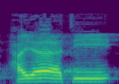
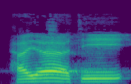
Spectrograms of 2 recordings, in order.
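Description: Both takes have the same delivery.

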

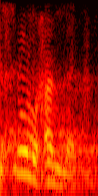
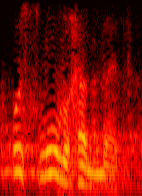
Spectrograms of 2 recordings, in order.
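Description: First: The first word begins with an i vowel. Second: The first word begins with a u vowel. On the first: "الأول الكسر فتقول اسم مثلا اسمي كذا بالكسر" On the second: "وضم، هذا الوجه الثاني"

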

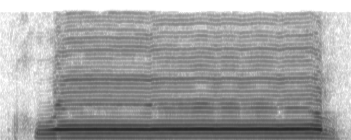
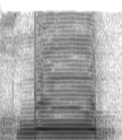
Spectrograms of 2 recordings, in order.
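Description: First: The long vowel before the end is held moderately. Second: The long vowel before the end is held briefly. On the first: "توسط" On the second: "قصر"

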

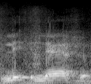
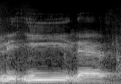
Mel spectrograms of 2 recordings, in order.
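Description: First: The vowel after the hamza is short, without ya. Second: The vowel after the hamza is lengthened into ya. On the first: "بغير إشباع الكسرة فلا تصبح ياء" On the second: "مش لإيلاف"

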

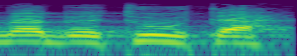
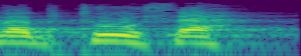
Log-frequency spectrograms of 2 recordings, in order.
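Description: First: Both middle consonants are hard t sounds. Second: The first is t, the second is th. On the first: "لا نقول مبتوتة" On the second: "ولا مبتوثة"

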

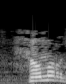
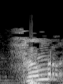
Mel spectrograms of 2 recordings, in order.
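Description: First: The m is followed by a short u vowel. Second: The m has no vowel after it. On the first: It is the plural of the word for donkey. "وحمر جمع حمار" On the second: It is the plural of the word for red. "حمر جمع أحمر ... فتسكين الميم جمع أحمر"

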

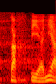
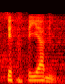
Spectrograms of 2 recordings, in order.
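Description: First: The first syllable has the vowel a. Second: The first syllable has the vowel i. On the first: "dengan memfathah sin" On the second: "dan mengkasrohnya"

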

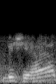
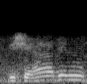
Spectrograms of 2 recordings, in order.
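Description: First: The word ends in a vowel without n. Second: The word ends with an added n sound. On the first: The second word specifies the type of the first. "بدون تنوين" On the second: The second word is a substitute for the first. "بالتنوين"

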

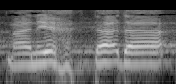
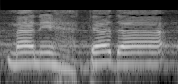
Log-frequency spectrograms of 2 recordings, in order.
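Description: Both takes have the same delivery.

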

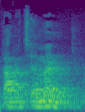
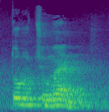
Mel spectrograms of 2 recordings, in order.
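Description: First: Both the first and second syllables have 'a'. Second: Both the first and second syllables have 'u'. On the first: "dibaca tarjaman dengan fa, ta dan jim" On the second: "turjuman dengan dom, ta dan jim"

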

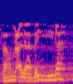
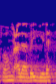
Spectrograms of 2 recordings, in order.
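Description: First: The last word ends in a t sound. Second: The last word ends in an h sound. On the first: "بالتاء" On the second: "بالهاء"

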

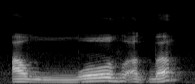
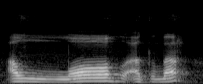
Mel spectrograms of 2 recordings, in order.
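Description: Both takes have the same delivery.

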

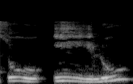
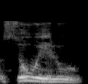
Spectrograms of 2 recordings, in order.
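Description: First: A glottal stop is heard in the middle. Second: A w sound replaces the glottal stop. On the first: "همزة مكسورة وقع بعد ضم" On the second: "يبدلها واو"

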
